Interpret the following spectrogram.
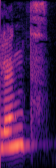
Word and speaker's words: length: الميجرنج لينث، وعلى فكرة الجي مش سايلنت، هي بتتنطق بس خفيفة شوية، بنقولها لينث.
